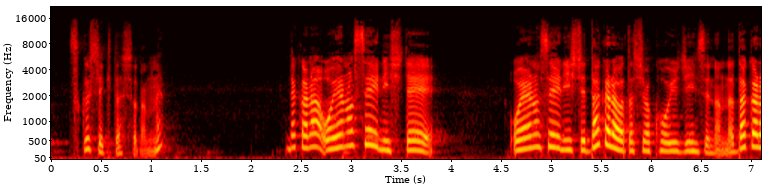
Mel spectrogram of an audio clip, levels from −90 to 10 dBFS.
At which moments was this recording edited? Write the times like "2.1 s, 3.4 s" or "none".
4.5 s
